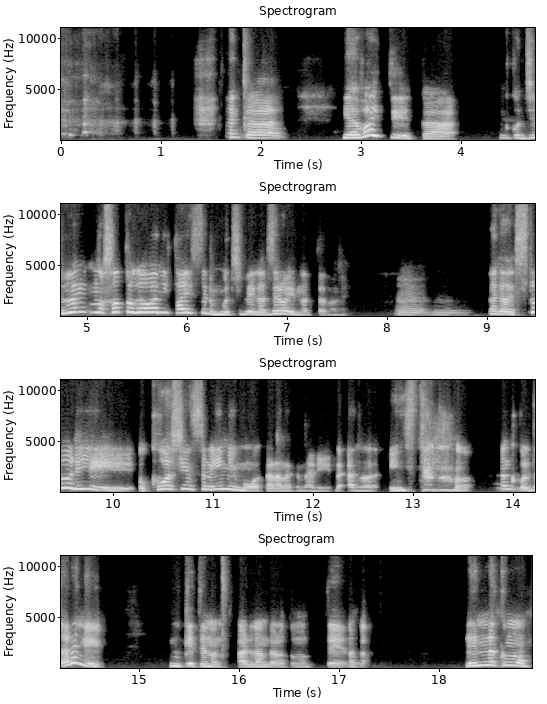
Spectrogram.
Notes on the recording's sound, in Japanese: 東京と富山でzoomにて収録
